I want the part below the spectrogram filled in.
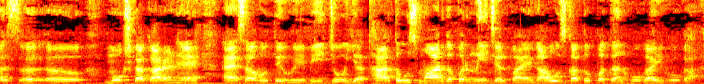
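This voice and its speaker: Guy giving a slow scripture class, lots of pauses, echoey room, faint room hum. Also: a little high. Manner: asks the class questions and repeats their answers; slow and patient, many pauses and fillers. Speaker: teacher.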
